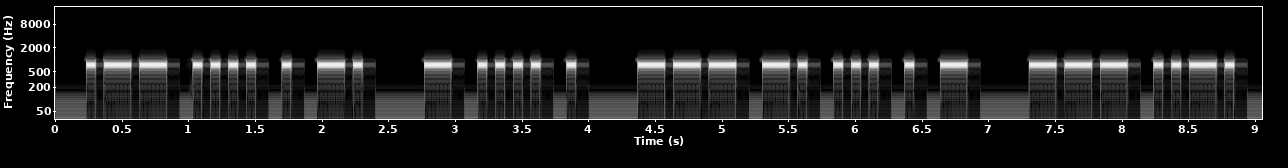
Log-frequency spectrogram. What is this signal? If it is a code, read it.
Morse code, heard as a keyed tone, about 18 wpm, 750 Hz. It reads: WHEN THE ONSET OF
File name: Archive / 18 WPM / 18WPM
